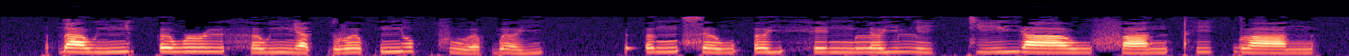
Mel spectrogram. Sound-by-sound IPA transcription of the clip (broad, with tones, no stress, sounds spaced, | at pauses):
ɗ a˧ w ɲ ə˦˥ k̚ ʔ ə˧˥ w ɹ ɨ˧ h ə˧˥ w ɲ a˨˩ t̚ v əː˦˥ p̚ ɲ o˦˥ p̚ f u˨˩˨ ə̯ ɓ ə˨˩˦ j | ʔ ə˧˥ ŋ s ə˨˩˦ w ʔ ə˧ j h e˧ ŋ l ə˧˥ j l i˨˩ k̚ c i˧˥ j aː˧ w f a˧˥ n t̪ʰ i˦˥ k̚ v a˧ n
